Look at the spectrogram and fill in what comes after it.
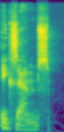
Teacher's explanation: it almost sounds like an Iz exams exams but importantly stri press on the second syllable not the first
